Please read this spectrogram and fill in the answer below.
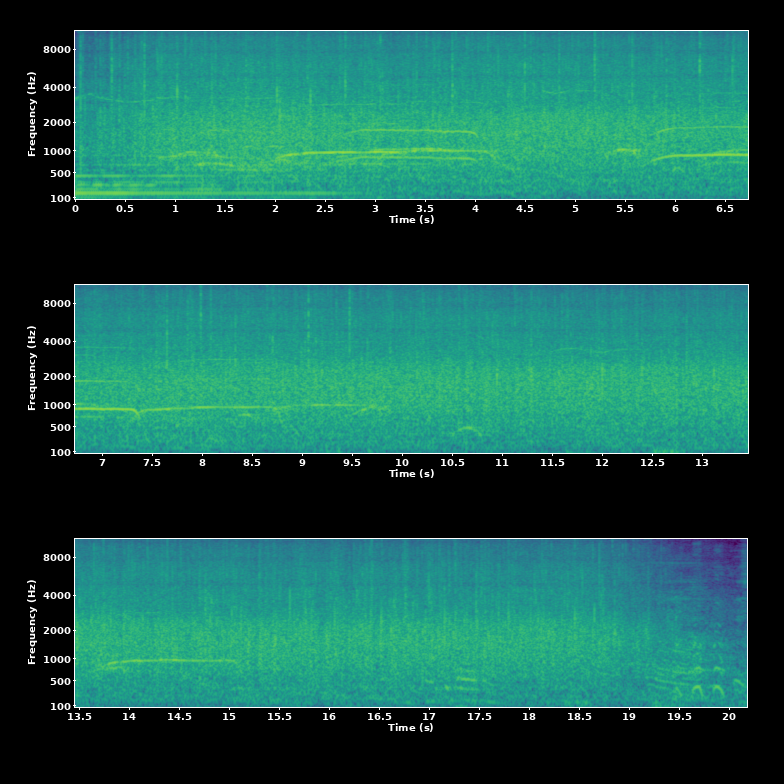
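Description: Audience applauding and cheering after a song, with shouted voices rising above the clapping during the first half. The song's final chord dies away in the opening seconds, and the applause thins out near the end.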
